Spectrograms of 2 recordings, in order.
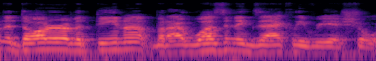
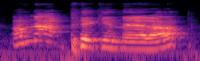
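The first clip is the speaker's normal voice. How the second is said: high, loud protest; shouted refusal; 7 semitones higher, 8 dB louder than usual. A narrator's reading. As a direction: refuse loudly, voice pitched up. Disgusted refusal during the chaos.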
